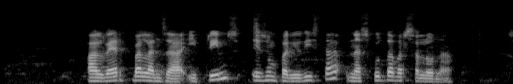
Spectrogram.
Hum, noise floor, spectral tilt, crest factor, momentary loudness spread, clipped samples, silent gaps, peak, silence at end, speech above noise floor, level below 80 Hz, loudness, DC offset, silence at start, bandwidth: none; -60 dBFS; -5.5 dB/octave; 20 dB; 7 LU; under 0.1%; none; -6 dBFS; 0 s; 36 dB; -62 dBFS; -25 LUFS; under 0.1%; 0.9 s; 11.5 kHz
